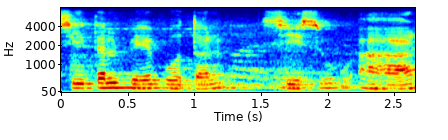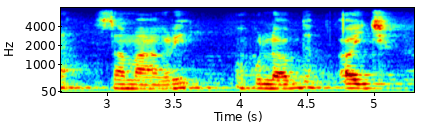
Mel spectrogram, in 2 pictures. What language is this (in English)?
Maithili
